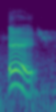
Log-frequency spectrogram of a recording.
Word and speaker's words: eh: A. It's spelled E-H, and you tack it on the end of your sentence for reassurance.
